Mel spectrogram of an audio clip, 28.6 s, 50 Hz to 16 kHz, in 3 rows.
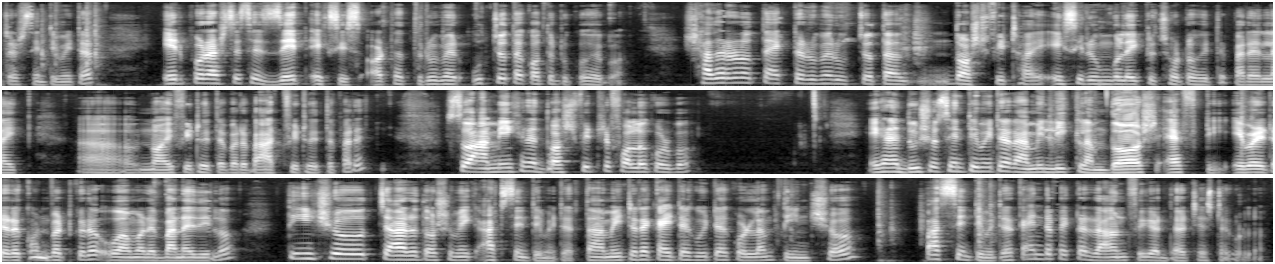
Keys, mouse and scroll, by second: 2.9-12.7 shift+middle drag, 14.0 click, 20.2 click, 28.2-28.6 scroll down 2.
